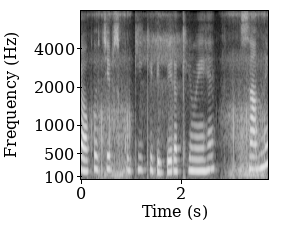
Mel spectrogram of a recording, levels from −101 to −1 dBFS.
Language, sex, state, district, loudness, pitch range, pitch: Hindi, female, Maharashtra, Washim, -19 LUFS, 200-230 Hz, 210 Hz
